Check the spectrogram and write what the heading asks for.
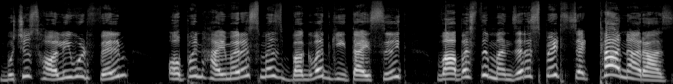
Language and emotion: Kashmiri, angry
